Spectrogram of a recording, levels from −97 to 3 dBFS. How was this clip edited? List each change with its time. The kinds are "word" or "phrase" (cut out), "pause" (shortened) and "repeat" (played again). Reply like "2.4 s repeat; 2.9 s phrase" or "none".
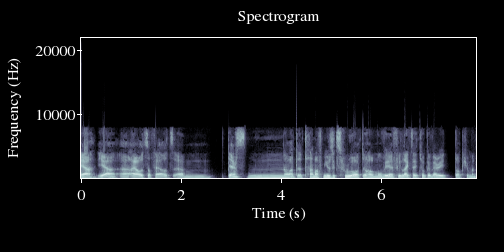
none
